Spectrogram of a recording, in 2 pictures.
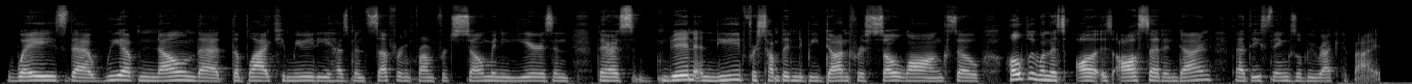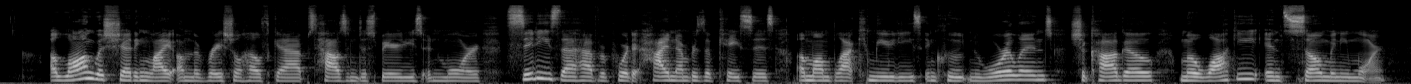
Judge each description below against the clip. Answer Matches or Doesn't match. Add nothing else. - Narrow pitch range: Matches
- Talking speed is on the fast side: Doesn't match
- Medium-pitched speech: Matches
